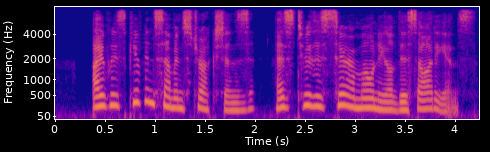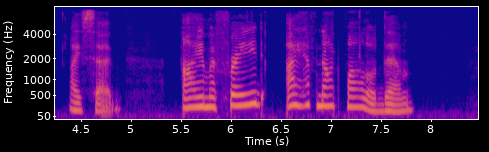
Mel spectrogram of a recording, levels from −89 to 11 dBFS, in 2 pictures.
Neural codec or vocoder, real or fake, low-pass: codec, 16 kHz, 16 kbps, FreqCodec, smaller model; fake; 7.2 kHz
